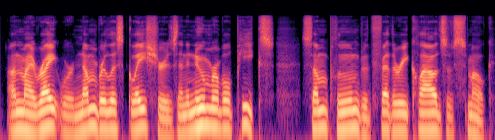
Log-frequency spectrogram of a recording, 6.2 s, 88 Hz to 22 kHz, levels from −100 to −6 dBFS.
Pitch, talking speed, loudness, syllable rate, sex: 130 Hz, 155 wpm, -17 LUFS, 5.0 syllables/s, male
